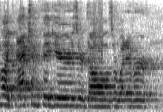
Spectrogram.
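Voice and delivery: ordinary talk, nothing marked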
